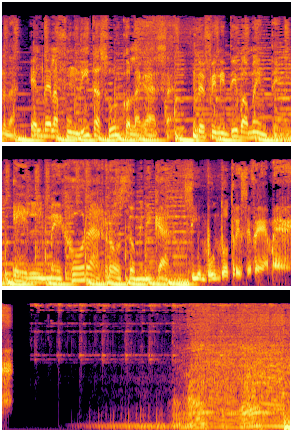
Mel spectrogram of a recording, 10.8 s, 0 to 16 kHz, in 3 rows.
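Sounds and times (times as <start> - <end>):
speech: 0.0 - 7.4
engine idling and revving: 9.3 - 10.8.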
